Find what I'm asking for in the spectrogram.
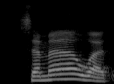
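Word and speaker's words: سَمَاوَات: Samawat. Look, on the top of waw, you have a baby alif, which is called dagger alif, and you have to pronounce it as alif.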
